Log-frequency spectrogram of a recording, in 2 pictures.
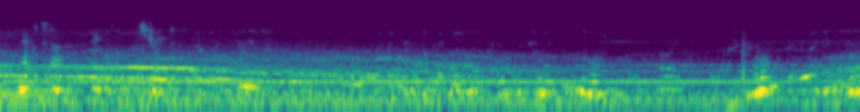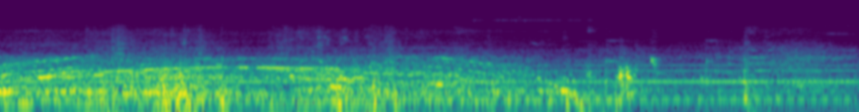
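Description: An electric motor whines, rising and falling in pitch.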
